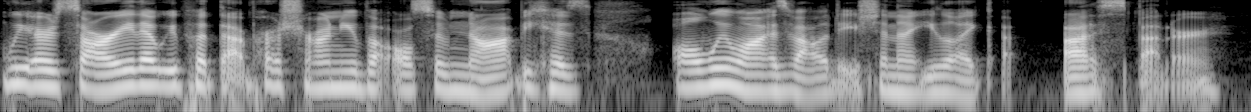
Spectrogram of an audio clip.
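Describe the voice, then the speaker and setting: A woman's voice: fairly low pitch, brisk, a bit bright, no room sound, clean studio sound. An American woman co-hosting a podcast, speaking in an informal, slangy, casual way. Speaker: podcast co-host. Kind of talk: casual banter and reading a listener letter aloud. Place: podcast studio.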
